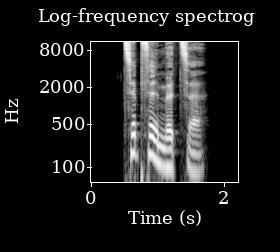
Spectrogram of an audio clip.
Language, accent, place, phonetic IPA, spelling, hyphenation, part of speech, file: German, Germany, Berlin, [ˈt͡sɪp͡fl̩ˌmʏt͡sə], Zipfelmütze, Zip‧fel‧müt‧ze, noun, De-Zipfelmütze.ogg
- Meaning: pointed cap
